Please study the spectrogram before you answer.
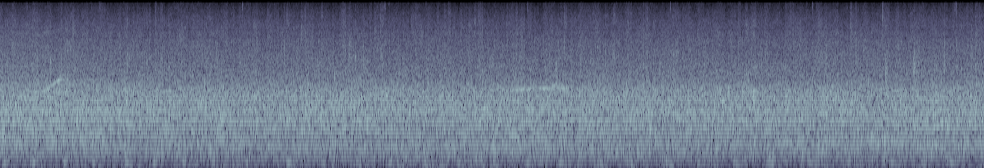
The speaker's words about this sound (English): He's back on the stage. He wants the orchestra to take a bow, but they won't because they are applauding him.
